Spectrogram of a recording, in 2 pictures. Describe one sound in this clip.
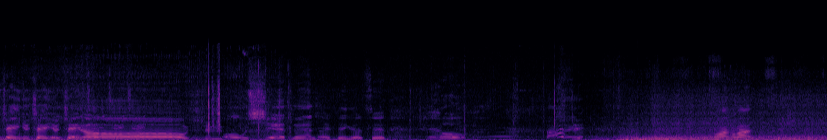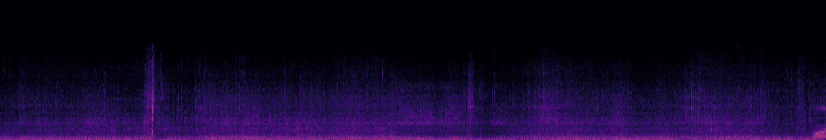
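Bicycle tyres roll and crunch over a gravel trail.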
